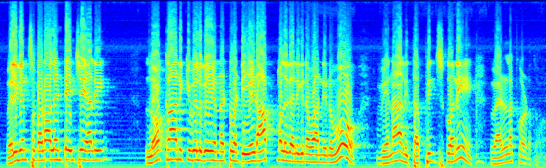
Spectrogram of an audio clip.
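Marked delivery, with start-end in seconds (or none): none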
